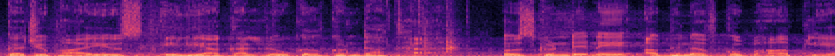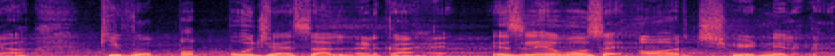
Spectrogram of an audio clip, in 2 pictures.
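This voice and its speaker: Animated man narrating in long reverb. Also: a little high, normal speed. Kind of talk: dramatic scripted audio story narration. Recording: reverberant echo with music bed. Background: music.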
